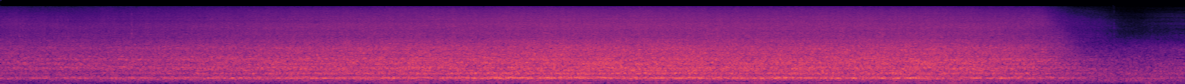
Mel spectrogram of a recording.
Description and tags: FX - cisterna abastecimiento
tank, water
